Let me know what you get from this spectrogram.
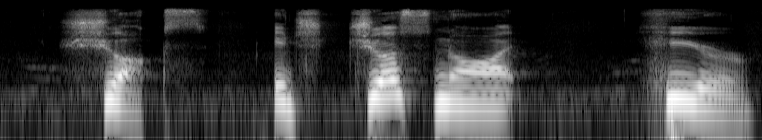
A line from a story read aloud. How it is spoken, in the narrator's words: he grumbled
